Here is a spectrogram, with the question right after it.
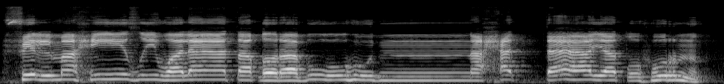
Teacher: ولا کو تھوڑا کھینچ کے پڑھیں گے ایک الف کے برابر، کیونکہ لام کے بعد یہاں الف مدہ آیا ہے۔ · نون کی آواز کو ناک میں گنگنا کر کے پڑھا، اسی کا نام غنہ ہوتا ہے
